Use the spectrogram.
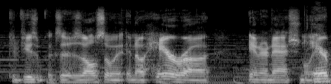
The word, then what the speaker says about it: Ohara: it could be maybe there's somebody from uh Ohana that was a uh Ohara, I'm going to Yeah, I'm going to say it wrong every time.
